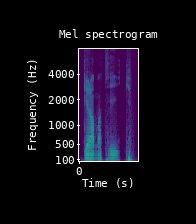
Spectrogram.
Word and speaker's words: grammatik: Anyhow, back to grammatik. The E has the long vowel pronunciation because there's only one K following the E.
